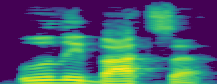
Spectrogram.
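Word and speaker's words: улыбаться: So- It's pronounced Ulibatsa.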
